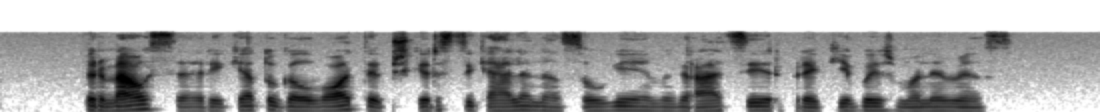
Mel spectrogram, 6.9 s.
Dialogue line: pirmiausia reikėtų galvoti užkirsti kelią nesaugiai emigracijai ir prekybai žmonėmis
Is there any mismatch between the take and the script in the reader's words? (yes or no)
no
